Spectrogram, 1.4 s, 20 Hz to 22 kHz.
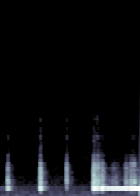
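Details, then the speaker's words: Sony Air 7 airband receiver with 76 MHz injected from a signal generator: three short crackly tone bursts drop in and out, then hold steady; erratic, glitchy audio traced to bad control pots. "I got a point with it's working right now but it's really erratic so this is injecting 76 MHz for my signal generator so that should be working correctly um but this is really glitchy these pots appear to be bad"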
